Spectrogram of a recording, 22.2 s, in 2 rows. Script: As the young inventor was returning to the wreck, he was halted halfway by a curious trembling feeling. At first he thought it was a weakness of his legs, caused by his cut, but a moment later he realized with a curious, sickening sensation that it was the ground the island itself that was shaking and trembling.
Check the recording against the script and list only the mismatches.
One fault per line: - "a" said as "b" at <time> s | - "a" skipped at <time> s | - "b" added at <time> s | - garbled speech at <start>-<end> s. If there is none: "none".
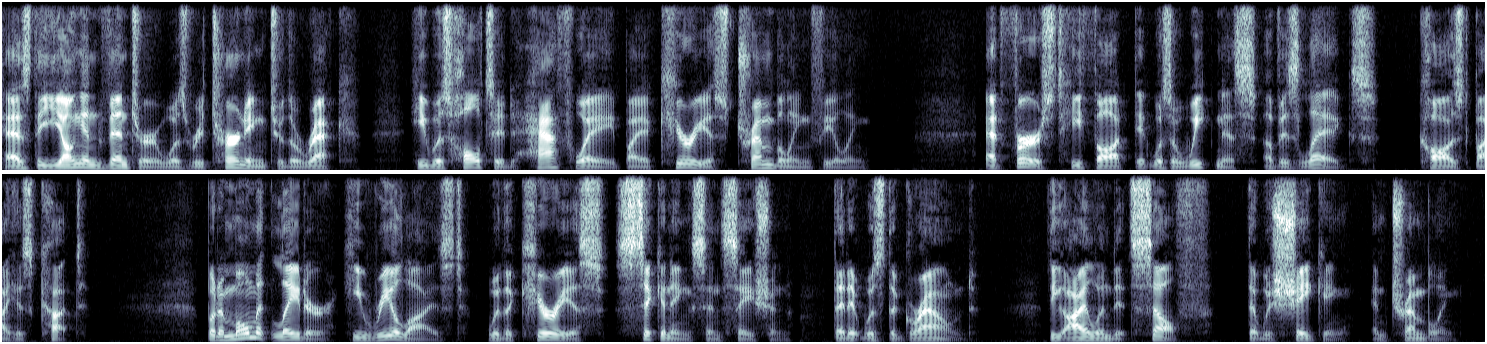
none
